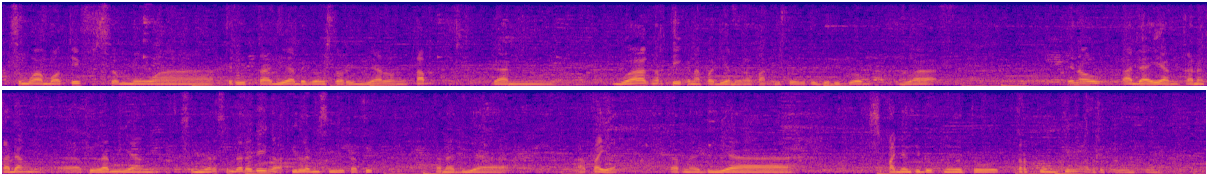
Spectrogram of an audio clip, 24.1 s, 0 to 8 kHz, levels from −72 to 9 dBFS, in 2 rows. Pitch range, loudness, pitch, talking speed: 115-125 Hz, -20 LUFS, 120 Hz, 115 wpm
